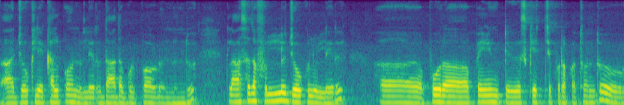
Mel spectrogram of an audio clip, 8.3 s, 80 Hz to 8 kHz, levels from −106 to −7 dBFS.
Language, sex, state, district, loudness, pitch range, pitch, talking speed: Tulu, male, Karnataka, Dakshina Kannada, -17 LUFS, 125-140 Hz, 130 Hz, 120 wpm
